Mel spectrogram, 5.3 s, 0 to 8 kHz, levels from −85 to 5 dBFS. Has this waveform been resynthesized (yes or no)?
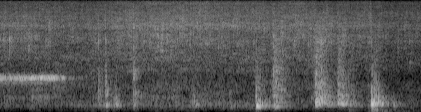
yes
